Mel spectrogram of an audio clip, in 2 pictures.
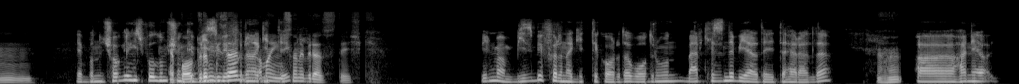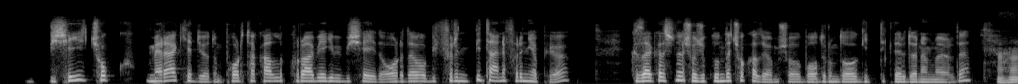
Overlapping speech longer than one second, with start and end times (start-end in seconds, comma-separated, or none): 1.7-3.1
